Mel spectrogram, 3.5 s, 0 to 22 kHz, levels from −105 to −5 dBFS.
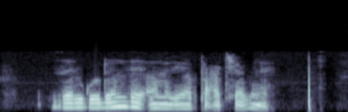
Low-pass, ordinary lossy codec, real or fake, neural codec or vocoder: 7.2 kHz; AAC, 16 kbps; real; none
